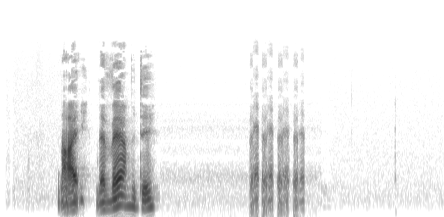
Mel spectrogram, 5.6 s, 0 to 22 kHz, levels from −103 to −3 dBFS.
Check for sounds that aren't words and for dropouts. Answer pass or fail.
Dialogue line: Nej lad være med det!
fail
